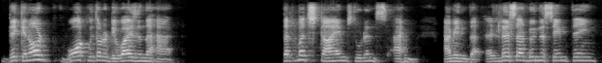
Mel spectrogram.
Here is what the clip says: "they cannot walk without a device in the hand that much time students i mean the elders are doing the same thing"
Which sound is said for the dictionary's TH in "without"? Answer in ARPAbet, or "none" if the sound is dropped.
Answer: T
